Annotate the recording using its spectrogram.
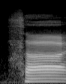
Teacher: নমুনা দেখে নক্তা দেখে আমাদেরকে হরফ চিনতে হবে আর মাকরাস সহ উচ্চারণ করতে হবে। সা নরম করে, জিহ্বার আগা দাঁতের আগায়। সা এক আলিফ পরিমাণ টান।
